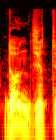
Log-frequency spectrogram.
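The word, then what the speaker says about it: 東柱: ドンジュっていうのは東の柱って書くんですけども、それをドンジュと読むことを禁止されて東中って、まあ、日本語読みしたんですね。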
